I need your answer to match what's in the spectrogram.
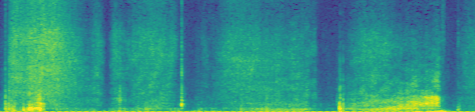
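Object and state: Cardboard gift box.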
